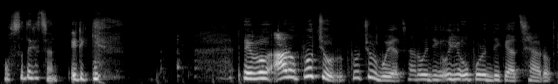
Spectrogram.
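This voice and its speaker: A woman's voice: on the high side, very animated, a little fast. A woman teaching a casual German lesson, chatty, thinking aloud and slipping in English phrases.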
